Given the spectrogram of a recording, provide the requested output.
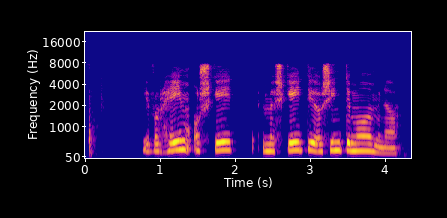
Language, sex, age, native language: Icelandic, male, 11, Icelandic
